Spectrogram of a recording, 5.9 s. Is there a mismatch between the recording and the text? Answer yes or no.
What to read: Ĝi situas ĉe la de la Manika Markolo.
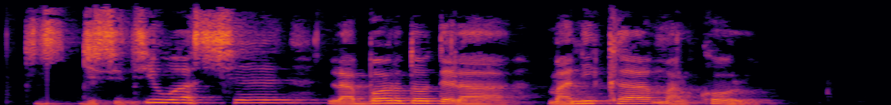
yes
